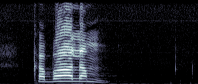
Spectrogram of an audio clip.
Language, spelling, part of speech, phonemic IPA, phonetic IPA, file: Tamil, கபாலம், noun, /kɐbɑːlɐm/, [kɐbäːlɐm], Ta-கபாலம்.ogg
- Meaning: 1. skull, cranium 2. beggar's bowl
